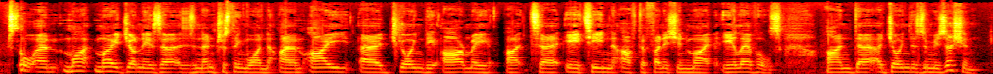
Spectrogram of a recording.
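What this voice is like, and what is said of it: A clearly noticeable accent. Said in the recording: “As you can tell by the accent. ... As you can. Yes, you can definitely. ... I'm not going to be trying that accent either”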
